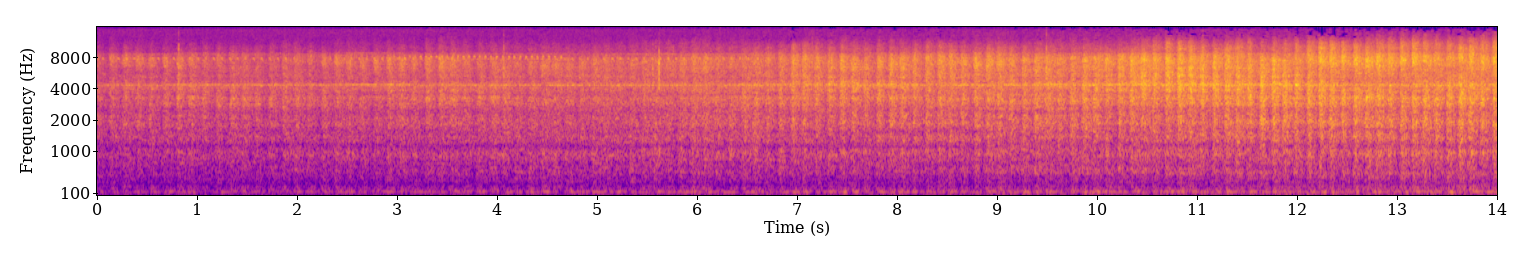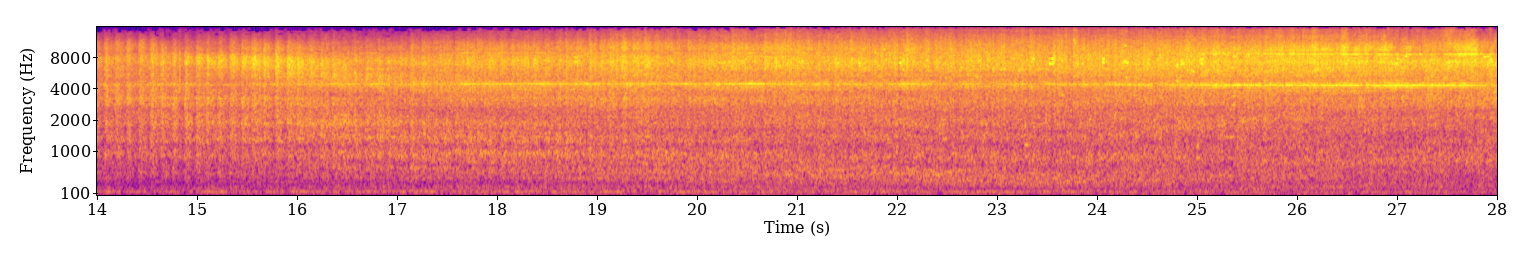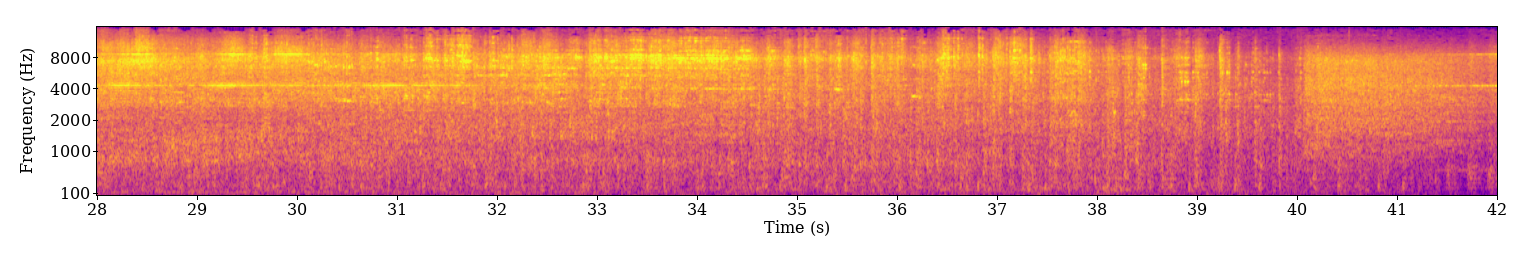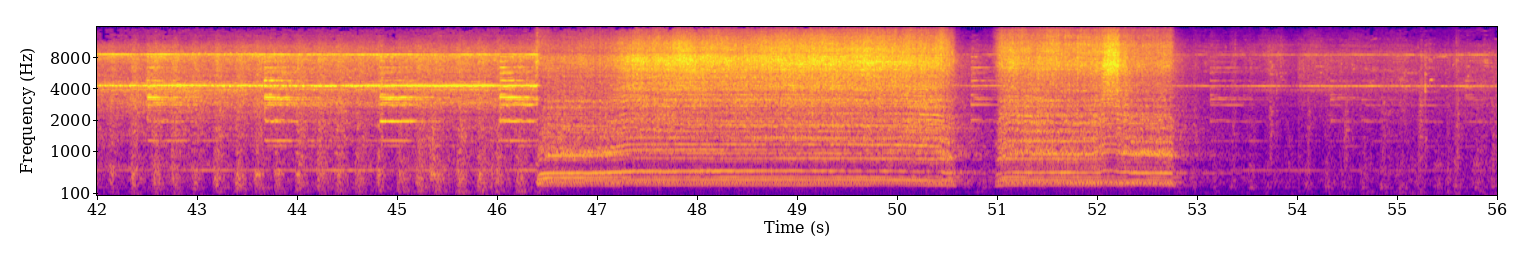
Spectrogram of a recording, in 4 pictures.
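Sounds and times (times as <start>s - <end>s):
train wheel and rail noise: 0.0s - 56.0s
train horn chord blasts: 46.4s - 53.0s.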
